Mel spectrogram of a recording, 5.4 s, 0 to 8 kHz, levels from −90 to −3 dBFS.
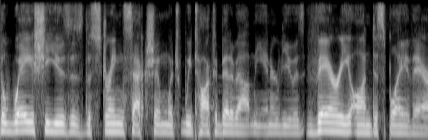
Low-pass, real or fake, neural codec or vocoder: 7.2 kHz; real; none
